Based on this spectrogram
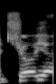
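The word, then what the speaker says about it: cholla: that's spelled c-h-o-l-l-a so it has a uh spanish pronunciation of the of the double l but yeah cholia is most it is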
